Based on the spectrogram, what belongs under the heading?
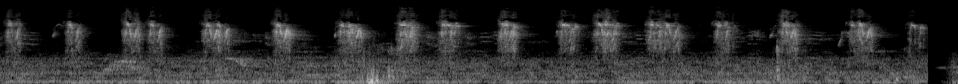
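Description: Sparrows give a steady run of bright, short chirps, roughly two per second, over a low background rumble.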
